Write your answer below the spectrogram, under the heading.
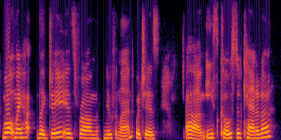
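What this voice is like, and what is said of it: Accent that sounds European. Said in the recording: “You don't sound Canadian to me ... from your voice ... Why am I confusing your accent with European? ... like a Russian mail order bride”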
